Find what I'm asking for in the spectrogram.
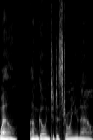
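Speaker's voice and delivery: low, soft, cold, level robotic monotone. Discussing a show's villain, the speaker imitates Astronema's cold robotic voice. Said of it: "she speaks like a robot".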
